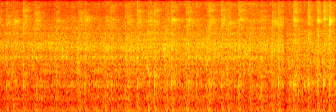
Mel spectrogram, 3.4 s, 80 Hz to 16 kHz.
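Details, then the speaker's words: 1972 Yamaha LS2 100cc two-stroke twin, 784 miles, first start after long sitting and carb clean, no airbox: even, steady idle with a low, regular burble and no misses or rattles; idles cleanly. "This guy sounds really good. Sounds really good. I like it."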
